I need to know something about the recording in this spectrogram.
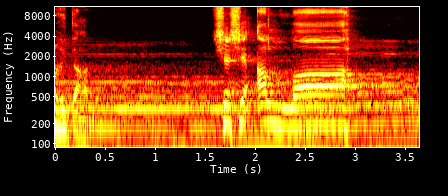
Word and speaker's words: আল্লাহ: শেষে আল্লাহ। শেষে একটা গোল হা আছে ছোট হা।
